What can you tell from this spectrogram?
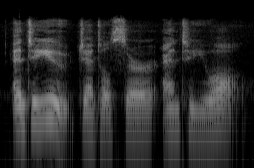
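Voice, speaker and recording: Using a put-on character voice, a woman speaks at a fairly low pitch with ordinary pitch variation. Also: moderate pace. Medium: audio drama. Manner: calm, kindly.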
